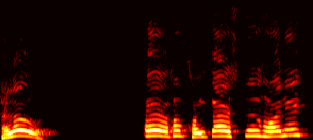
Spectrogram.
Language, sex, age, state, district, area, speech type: Assamese, male, 45-60, Assam, Golaghat, urban, spontaneous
